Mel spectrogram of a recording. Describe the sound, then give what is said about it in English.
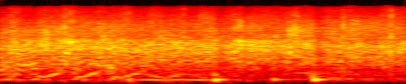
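A crowd claps steadily, a dense wash of overlapping hand claps with a couple of sharper individual claps standing out, sustained throughout with no one speaking. “Um, also, before you pray, can we just give a round of applause for our panelists and our moderator?”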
